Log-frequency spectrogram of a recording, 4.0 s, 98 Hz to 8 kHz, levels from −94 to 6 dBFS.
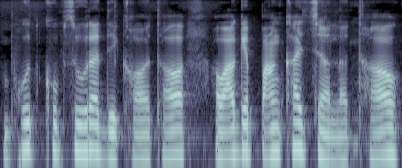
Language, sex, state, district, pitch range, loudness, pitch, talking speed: Magahi, male, Jharkhand, Palamu, 120-150 Hz, -19 LUFS, 135 Hz, 135 wpm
